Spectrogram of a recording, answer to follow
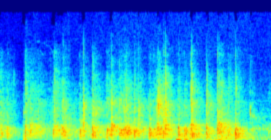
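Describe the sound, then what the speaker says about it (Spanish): A church congregation claps along in an irregular, moderately loud patter of hand claps, with a few sharper individual claps standing out over a steady room wash. "Un aplauso a la palabra de Dios"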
